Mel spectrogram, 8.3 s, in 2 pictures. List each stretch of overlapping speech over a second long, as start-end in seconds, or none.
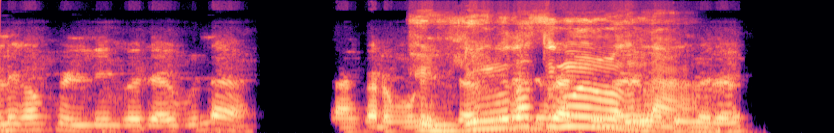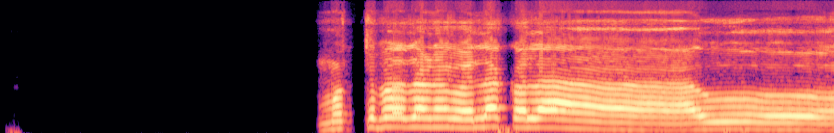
2.1-3.4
